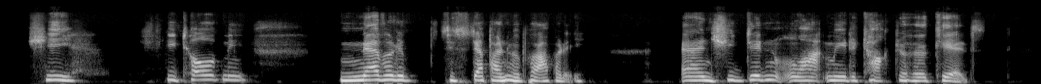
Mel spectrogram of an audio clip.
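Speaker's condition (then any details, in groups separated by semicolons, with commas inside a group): Cerebral palsy; since birth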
